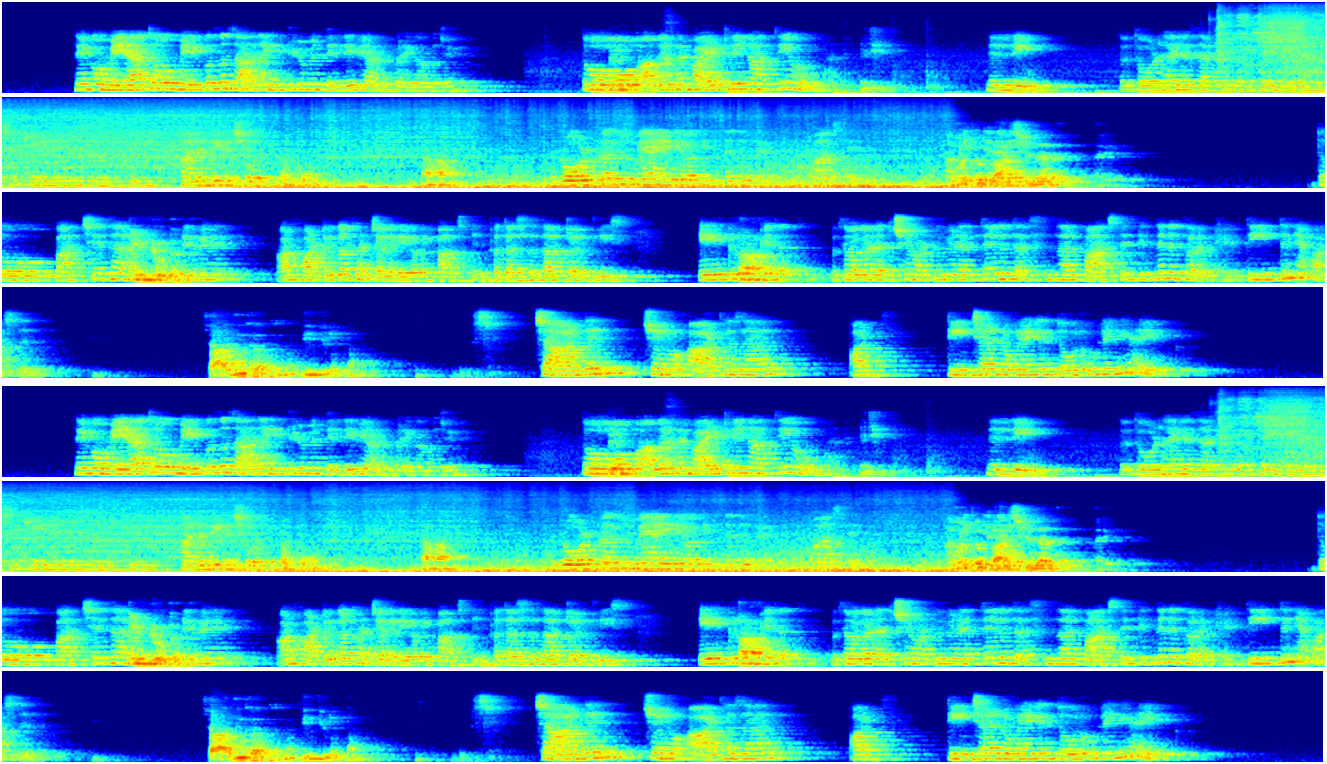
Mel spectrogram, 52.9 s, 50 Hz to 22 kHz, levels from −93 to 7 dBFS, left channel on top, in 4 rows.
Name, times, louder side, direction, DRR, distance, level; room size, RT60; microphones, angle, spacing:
voice 1, 0.7-4.6 5.8-8.2 9.8-10.4 11.2-14.7 15.0-16.1 18.7-21.0 21.3-21.8 22.7-23.6 26.4-28.7 29.2-32.6 33.4-34.4 34.7-40.0 44.4-44.6 45.0-45.8 46.1-47.4 48.2-48.4 49.1-51.2, equal, 10° left, -4 dB, 0.9 m, -23 dB
Engine starting, 6.4-6.5 7.2-7.5 8.2-8.6 8.9-9.4 9.9-10.4 10.8-11.0 11.3-22.7, left 1 dB, 45° left, 1.2 m, -23 dB
voice 2, 22.7-23.8 24.1-24.3 27.7-28.4 33.8-34.1 41.7-43.2, right 2 dB, 85° right, -2 dB, 1.3 m, -19 dB
4.0 x 3.2 x 3.9 m, 0.95 s
head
